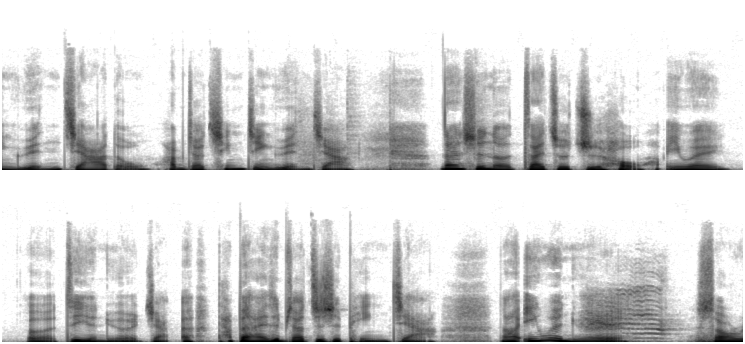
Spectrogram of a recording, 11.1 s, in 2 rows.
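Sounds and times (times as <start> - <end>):
speech: 0.2 - 11.1
house cat meowing: 10.0 - 10.6.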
